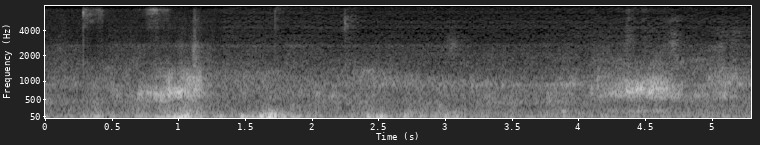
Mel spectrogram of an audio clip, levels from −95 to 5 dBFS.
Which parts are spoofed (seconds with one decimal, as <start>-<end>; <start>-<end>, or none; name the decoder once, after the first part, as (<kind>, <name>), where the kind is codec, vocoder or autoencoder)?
0.0-5.3 (autoencoder, DAC-VAE)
